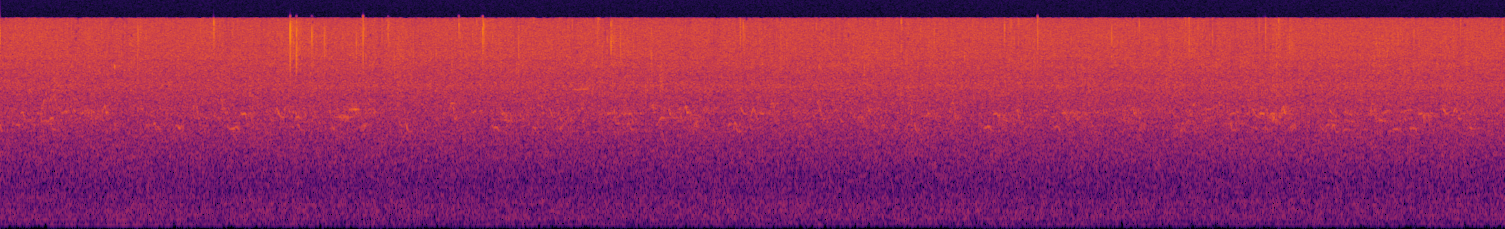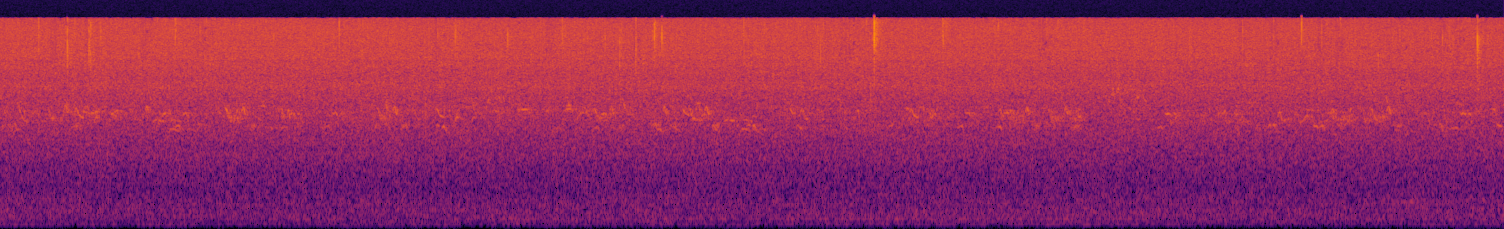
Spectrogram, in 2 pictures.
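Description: Forest rain ambience: a steady hiss of rain with faint, flickering high chirping running through it, and a couple of soft ticks.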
